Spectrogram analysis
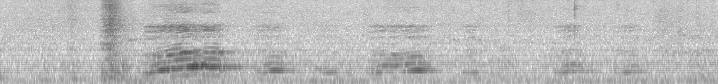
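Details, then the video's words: A male goat gives a loud quavering bleat, then several shorter, softer bleats trailing off over the next two seconds, heard in a quiet indoor setting. "A male’s goats are funny with this sounds"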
